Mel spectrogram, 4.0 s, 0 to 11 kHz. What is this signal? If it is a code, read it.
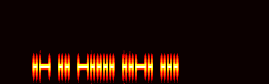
Morse code, heard as a keyed tone, about 25 wpm, 700 Hz. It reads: AI6FS
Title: USA Call Signs - 5 Characters - Repeated 3x - 25wpm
